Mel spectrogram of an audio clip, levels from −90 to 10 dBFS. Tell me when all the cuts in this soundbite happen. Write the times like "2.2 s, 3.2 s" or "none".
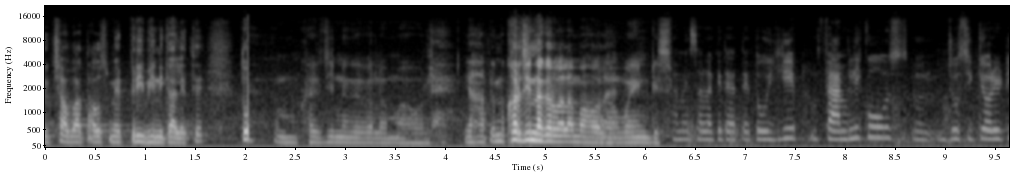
2.0 s, 6.3 s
